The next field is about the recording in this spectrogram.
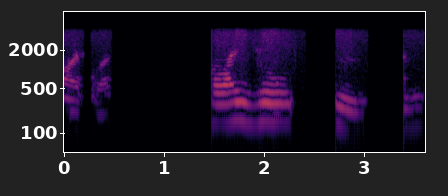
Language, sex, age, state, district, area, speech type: Manipuri, male, 60+, Manipur, Thoubal, rural, conversation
